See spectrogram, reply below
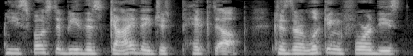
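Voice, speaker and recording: A man's voice: fairly high pitch, steady tone, normal speed, pushed and bright. A man in his twenties co-hosting a casual podcast in a friend's house, rambling with plenty of fillers and restarts. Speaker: podcast co-host. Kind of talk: casual chat.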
